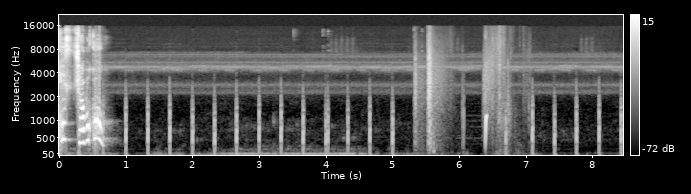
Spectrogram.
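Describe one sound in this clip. Footsteps tap quickly and evenly on a stone path.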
